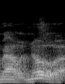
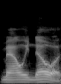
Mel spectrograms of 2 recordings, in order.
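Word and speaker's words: Mauigoa: time listen dude I I pronounce names the way people and their cultures pronounce apparently that that's the Hawaiian uh the Pacific Islander pronunciation is Maui Noah so I I I'm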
